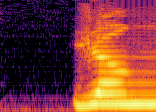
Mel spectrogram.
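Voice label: "reng" Mandarin Chinese, first tone, pinyin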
